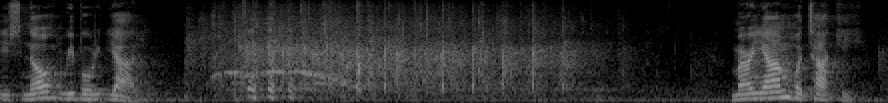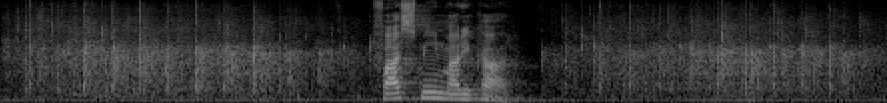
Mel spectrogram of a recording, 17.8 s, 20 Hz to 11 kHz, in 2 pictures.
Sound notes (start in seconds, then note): 1.8 people applauding; 2.1 laughing; 3.6 people applauding; 8.8 people applauding; 14.2 people applauding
